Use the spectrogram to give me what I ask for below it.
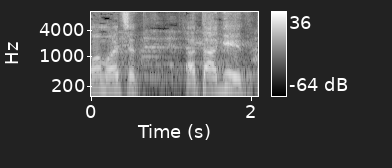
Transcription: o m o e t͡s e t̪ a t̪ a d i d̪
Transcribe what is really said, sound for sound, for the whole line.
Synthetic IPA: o m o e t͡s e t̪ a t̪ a ɡ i d̪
